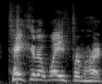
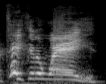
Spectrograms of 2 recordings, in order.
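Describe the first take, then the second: First: High, loud desperate plea; frantic plea. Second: Even higher, louder, near-shriek; rising panicked cry. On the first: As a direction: beg them to seize the shroud. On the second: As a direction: panic peaks on the repeat. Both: Retold or imitated. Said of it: "Next he cries".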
